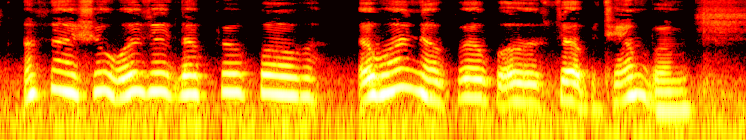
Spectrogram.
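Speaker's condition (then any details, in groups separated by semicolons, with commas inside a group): ALS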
